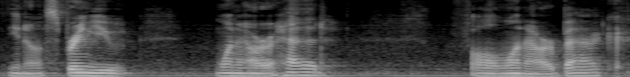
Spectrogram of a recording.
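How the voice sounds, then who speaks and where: Guy chess commentator, laid back, hedgy, bit gravelly. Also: fairly low pitch, slow. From United States, raised in California. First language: Russian. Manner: relaxed, hedging, lots of fillers. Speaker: chess commentator, international master. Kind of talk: casual chess commentary chat.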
